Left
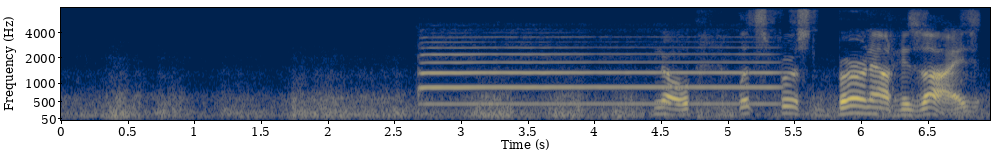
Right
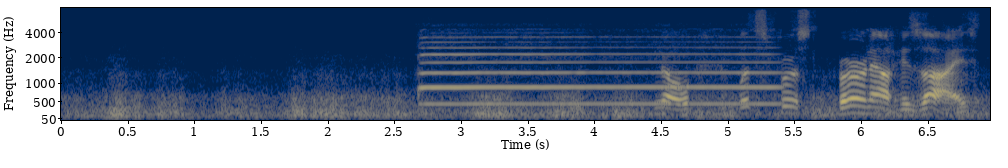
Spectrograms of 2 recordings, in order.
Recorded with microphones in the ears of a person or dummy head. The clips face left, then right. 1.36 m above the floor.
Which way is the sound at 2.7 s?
Centre (ahead or behind).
